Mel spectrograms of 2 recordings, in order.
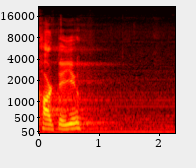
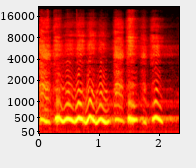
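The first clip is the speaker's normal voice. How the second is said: a high, loud, broken sob that turns into a laugh; choked sob-laugh; 7 dB louder than usual. Retold or imitated. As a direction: overcome at the card, let it burst out. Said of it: "I start going like".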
